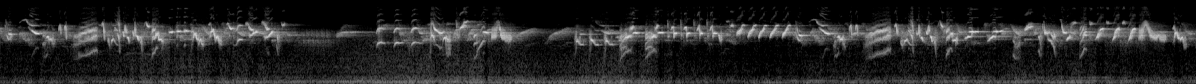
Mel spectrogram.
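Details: Goldfinch × canary hybrid (pintagol) singing its pure song for training: bursts of fast, tinkling twitters and buzzy trills, with a short quieter break near the three-second mark before the warbling resumes.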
